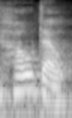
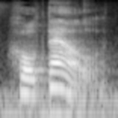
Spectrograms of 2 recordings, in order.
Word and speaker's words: hotel: even in songs but it isn't hotel its hotel so the stress is on the second syllable hotel it isn't him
